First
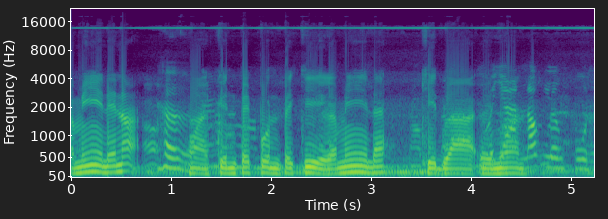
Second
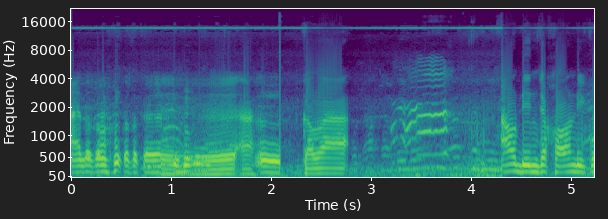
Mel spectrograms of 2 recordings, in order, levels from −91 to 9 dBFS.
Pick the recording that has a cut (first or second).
second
